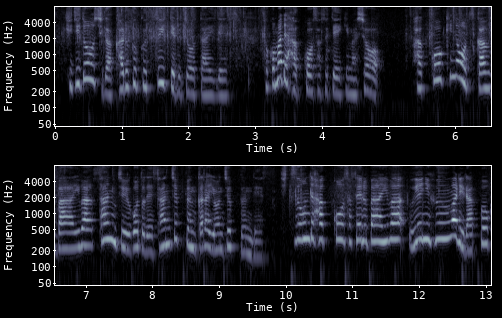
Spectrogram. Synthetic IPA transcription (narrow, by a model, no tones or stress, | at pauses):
çʲiʑid̪o̞ːɕiɡakaɾɯ̟kɯ̟kɯ̟t͡st͡sɨit̪e̞ɾɯ̟ʑo̞ːt̪aid̪e̞sɨ̥so̞ko̞mad̪e̞hakːo̞ːsase̞t̪e̞ikʲimaɕo̞ː | hakːo̞ːkʲino̞ːt͡sɨ̥kaɯ̟baːiβasãɲd͡ʑɨːɡo̞d̪o̞d̪e̞sãɲ̟d͡ʑɨpːɯ̟̃ŋkaɾajõ̞ɲ̟d͡ʑɨpːɯ̟̃nd̪e̞sɨ̥ɕi̥t͡sɨõ̞nd̪e̞hakːo̞ːsase̞ɾɯ̟baːiβaɯ̟e̞ɲ̟iɸɯ̟̃ɰ̃βaɾʲiɾapːoː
